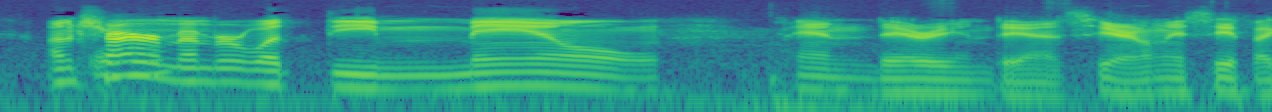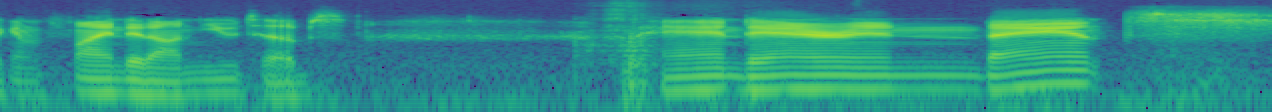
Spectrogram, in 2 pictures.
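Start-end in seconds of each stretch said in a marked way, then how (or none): 7.0-9.5 put-on, drawled Southern American accent. Searching YouTube with a friend, the speaker says the search term in a southern drawl. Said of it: "you went southern drawl there".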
